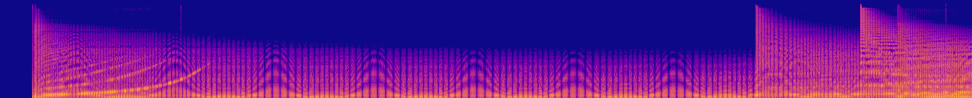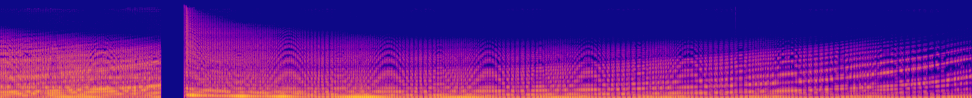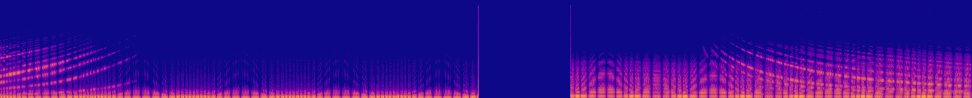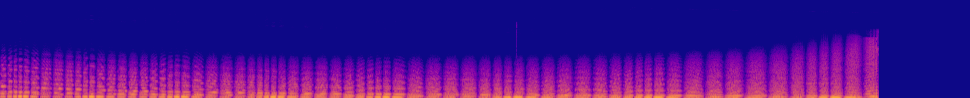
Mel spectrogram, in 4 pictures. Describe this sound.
Super processed sounds resembling space vehicles.
vehicle, space, podracer, crazy, sci-fi, electronic, machine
